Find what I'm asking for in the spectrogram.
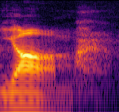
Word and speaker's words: yom: Well, there's a Hebrew word that's translated as the word day, and it's pronounced yom.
